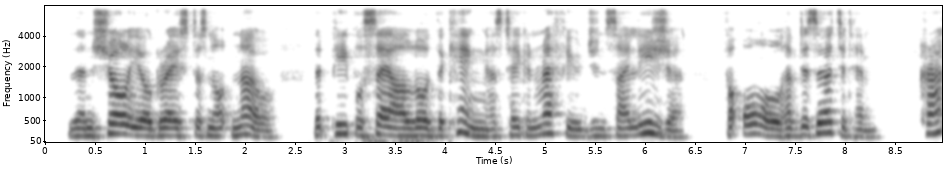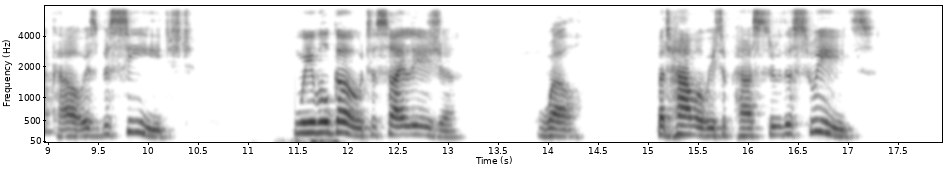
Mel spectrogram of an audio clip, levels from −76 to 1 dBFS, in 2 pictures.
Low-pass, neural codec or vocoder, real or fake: 7.2 kHz; none; real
